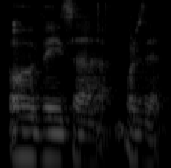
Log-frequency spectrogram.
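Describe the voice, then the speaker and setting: A man's voice: fairly low pitch, mellow, reverberant, highs cut off, slight background noise. A man hosting a casual sports podcast in a jokey, informal way. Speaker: podcast host.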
